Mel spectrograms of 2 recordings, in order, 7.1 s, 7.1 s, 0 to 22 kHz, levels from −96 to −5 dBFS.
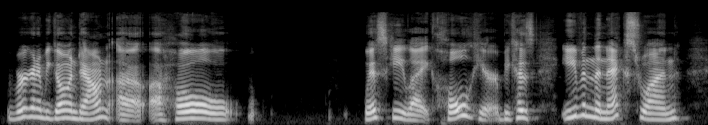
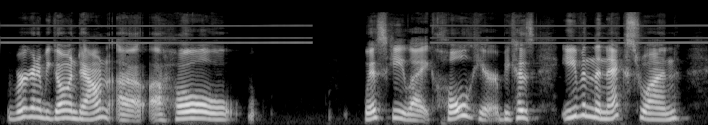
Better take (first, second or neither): first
